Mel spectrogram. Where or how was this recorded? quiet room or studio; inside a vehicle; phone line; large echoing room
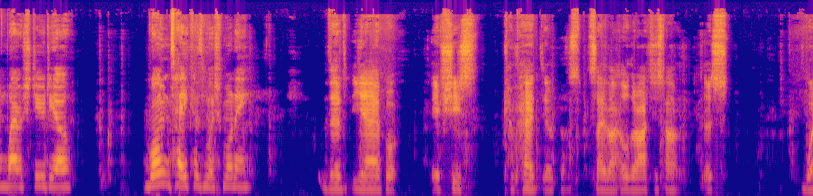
inside a vehicle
